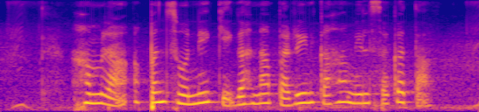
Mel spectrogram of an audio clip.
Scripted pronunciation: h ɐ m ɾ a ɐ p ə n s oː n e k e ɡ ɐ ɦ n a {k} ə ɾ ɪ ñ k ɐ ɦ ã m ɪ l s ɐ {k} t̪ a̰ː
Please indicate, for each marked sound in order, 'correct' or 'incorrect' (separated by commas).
incorrect, correct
